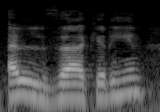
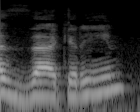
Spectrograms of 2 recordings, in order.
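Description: First: الذاكرين said al-dhākirīn, with audible l; pronounced lam. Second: الذاكرين said adh-dhākirīn, doubled dh; assimilated lam. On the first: Teacher showing the error, الذاكرين as al-dhākirīn. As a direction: sound the l before dh in الذاكرين. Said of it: "ولا نقول". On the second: Teacher showing correct form, الذاكرين as adh-dhākirīn. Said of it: "ولا نقول الذاكرين". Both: Shown as a demonstration.

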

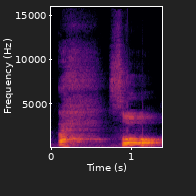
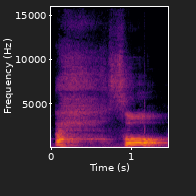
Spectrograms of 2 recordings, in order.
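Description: First: أحصى very slow, ح flowing into ص; linked ha and sad. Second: أحصى slow, giving ح its full breath; soft ha. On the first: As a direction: glide ح into ص in أحصى. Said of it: "لم أفصل صوت الحاء عن صوت الصاد". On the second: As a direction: give the ح in أحصى its time. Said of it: "وإنما أعطيت الحاء زمانها من الرخاوة". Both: Shown as a demonstration. Teacher showing ح joined to ص, very slow أحصى.

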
